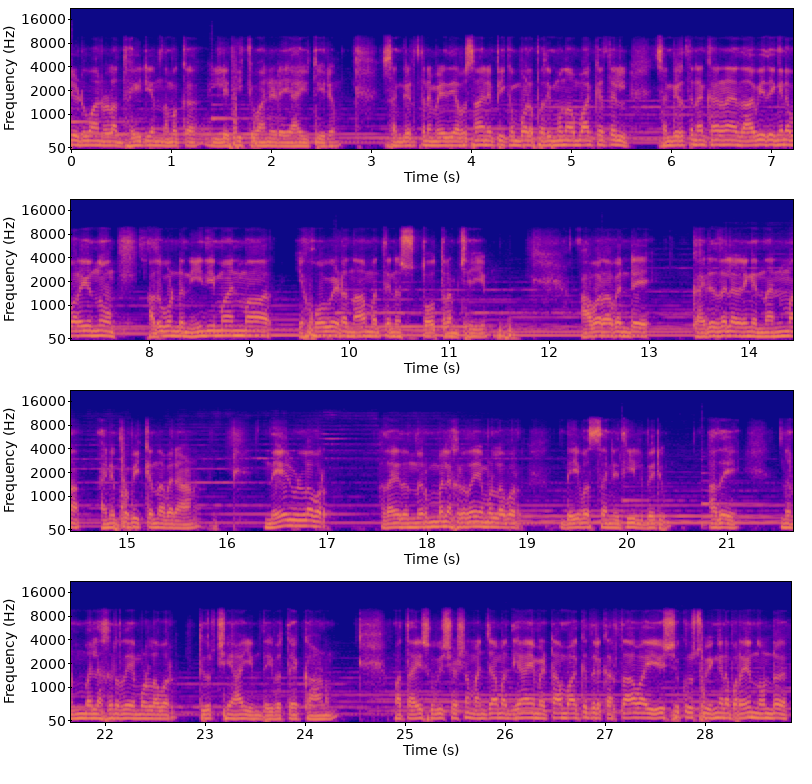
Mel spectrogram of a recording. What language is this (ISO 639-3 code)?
mal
